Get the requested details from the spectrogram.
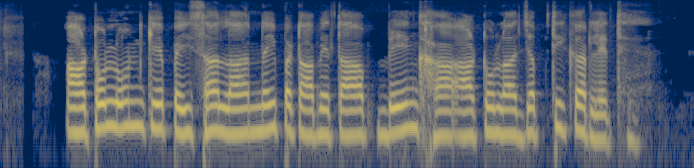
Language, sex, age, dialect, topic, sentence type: Chhattisgarhi, male, 36-40, Central, banking, statement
